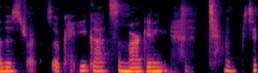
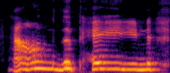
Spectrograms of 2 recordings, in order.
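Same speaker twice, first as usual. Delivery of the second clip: drawn-out, loud, higher mock slogan; mock pushy marketer; 5 semitones higher, 5 dB louder, much slower than usual. Coach mimicking gross old-style marketing, pushy and drawn-out. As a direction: hammer out each word slowly, mockingly.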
